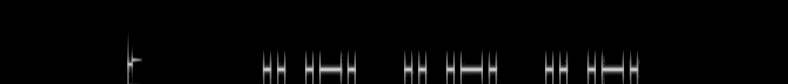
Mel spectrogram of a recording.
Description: Morse code, heard as a keyed tone, about 17 wpm, 700 Hz. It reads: IR IR IR
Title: Multi-letter Phonemes Repeated 3x 17wpm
